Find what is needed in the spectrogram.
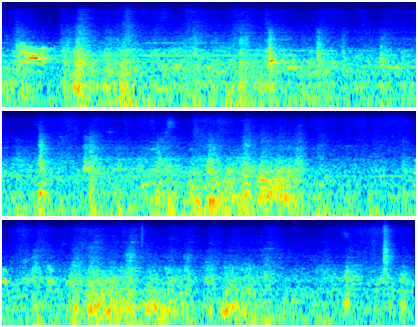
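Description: Running rumble of a passenger train heard from inside the carriage, with irregular sharp clicks as the wheels pass over the track.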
